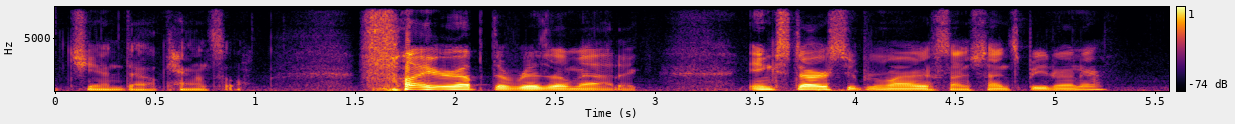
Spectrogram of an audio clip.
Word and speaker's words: Rizzomatic: Fire up the Rizzomatic. Inkstar Super Mario Sunshine speedrunner. It's pronounced uh with a long I like a risomatic.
